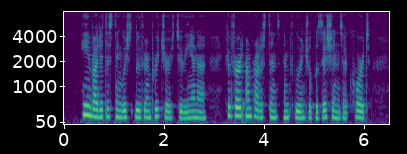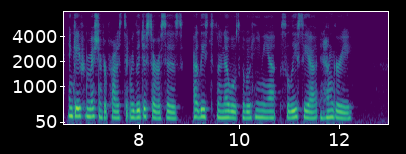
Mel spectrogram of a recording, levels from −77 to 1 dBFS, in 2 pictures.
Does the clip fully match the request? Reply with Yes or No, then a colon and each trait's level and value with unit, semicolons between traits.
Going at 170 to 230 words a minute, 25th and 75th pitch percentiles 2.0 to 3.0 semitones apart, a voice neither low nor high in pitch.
No: average, 145 wpm; narrow, 2.5 semitones; medium, 180 Hz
